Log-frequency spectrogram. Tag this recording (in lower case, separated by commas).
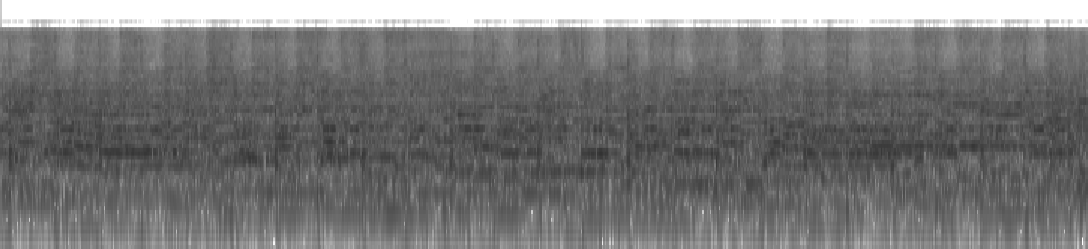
music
